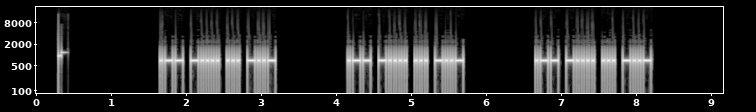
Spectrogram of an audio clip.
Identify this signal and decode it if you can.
Morse code, heard as a keyed tone, about 34 wpm, 700 Hz. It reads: W6SX W6SX W6SX
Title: Easy Call Signs Repeated 3x - 35wpm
